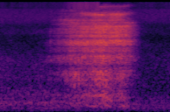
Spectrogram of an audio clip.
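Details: Nasal breathing with mild nasal congestion from a patient during a nursing head-to-toe assessment.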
